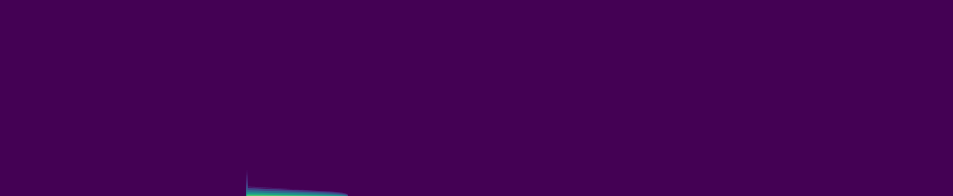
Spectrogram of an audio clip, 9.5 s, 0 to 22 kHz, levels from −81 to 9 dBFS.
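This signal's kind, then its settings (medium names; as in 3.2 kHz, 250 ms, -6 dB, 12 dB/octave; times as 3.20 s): sub drop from 120 Hz, over 1.01 s, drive 5 dB, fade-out 0.87 s, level -17.5 dB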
